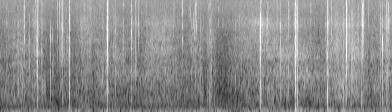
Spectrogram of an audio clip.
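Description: Long nails scratch and ruffle a large padded pillow covered in rows of silver metal sequin pieces. Irregular sharp, bright clicks and scrapes stand out over a soft, low rustling bed. Each click dies away almost instantly.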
